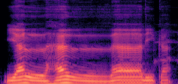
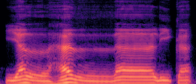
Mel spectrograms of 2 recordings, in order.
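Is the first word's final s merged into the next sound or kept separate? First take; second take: merged; merged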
